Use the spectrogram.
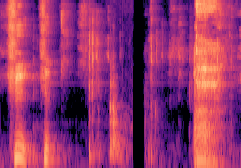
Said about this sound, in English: But, ooh, excuse me. Excuse me, that was a tiny burp.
